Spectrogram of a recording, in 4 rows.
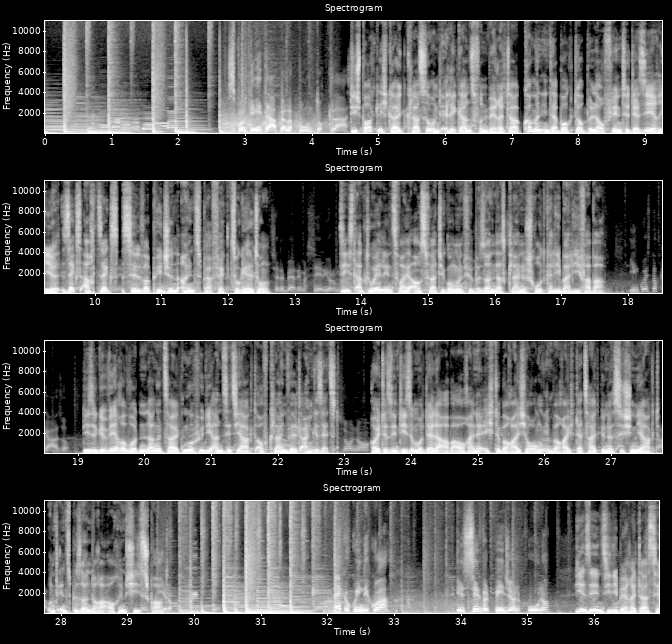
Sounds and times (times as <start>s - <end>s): Speech: 2.7s - 29.7s, 32.1s - 33.0s, 33.9s - 36.9s.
